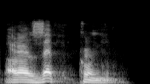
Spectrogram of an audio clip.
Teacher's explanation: Razaqakum, qaf ketemu kaf, ini boleh idgham, razaqkum.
